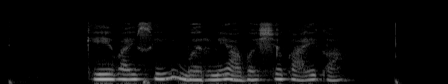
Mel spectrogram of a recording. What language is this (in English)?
Marathi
